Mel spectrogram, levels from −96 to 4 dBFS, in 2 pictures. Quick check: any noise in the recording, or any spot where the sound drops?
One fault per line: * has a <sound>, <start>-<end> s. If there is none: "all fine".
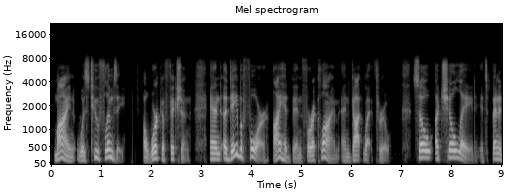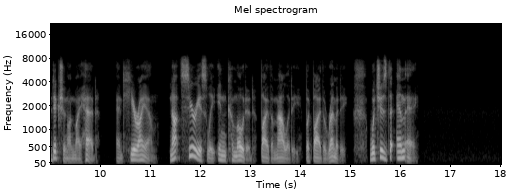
all fine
